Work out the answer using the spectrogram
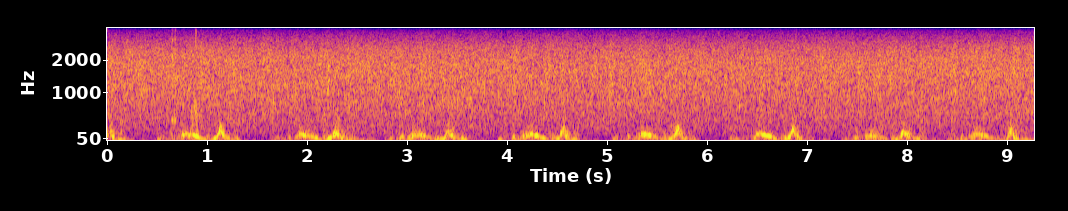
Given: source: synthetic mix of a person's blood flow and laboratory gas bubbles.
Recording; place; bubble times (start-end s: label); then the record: Doppler ultrasound of blood flow; precordium
0.11-0.18 s: bubbles
0.61-0.78 s: bubbles
0.81-0.95 s: bubbles
From the record:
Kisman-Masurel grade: 221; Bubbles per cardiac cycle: several, 3 to 8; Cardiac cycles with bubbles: 10 to 50%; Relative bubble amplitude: barely perceptible (0.100 to 0.250); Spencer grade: 2 (many but less than half of the cardiac periods contain bubble signals, singularly or in groups); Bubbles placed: only in the low amplitude regions of the cardiac cycle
